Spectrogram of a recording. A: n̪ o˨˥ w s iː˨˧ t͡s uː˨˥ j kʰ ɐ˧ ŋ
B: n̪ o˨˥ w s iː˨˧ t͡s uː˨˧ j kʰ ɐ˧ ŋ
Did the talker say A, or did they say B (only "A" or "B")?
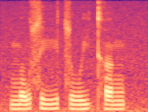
B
